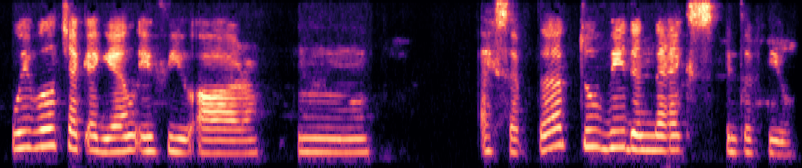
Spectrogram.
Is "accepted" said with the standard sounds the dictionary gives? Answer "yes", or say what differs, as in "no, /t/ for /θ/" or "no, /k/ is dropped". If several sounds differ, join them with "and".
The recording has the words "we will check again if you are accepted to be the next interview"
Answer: yes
